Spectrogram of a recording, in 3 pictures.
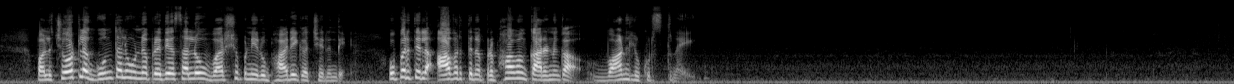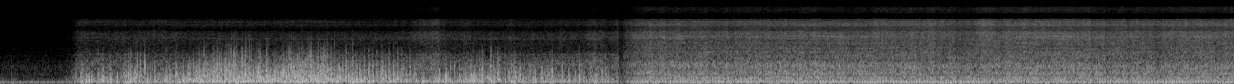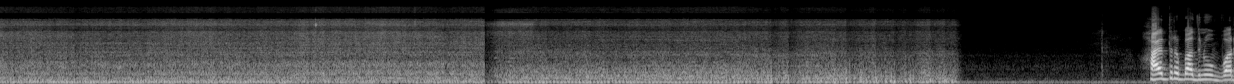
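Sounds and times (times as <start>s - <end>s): low engine hum: 10.7s - 34.5s
heavy rain hissing: 13.0s - 34.3s
tyres on wet road: 13.2s - 34.3s.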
